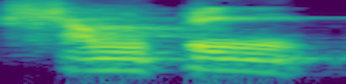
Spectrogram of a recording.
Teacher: T-nya ujung lidah ke tengah langit-langit.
